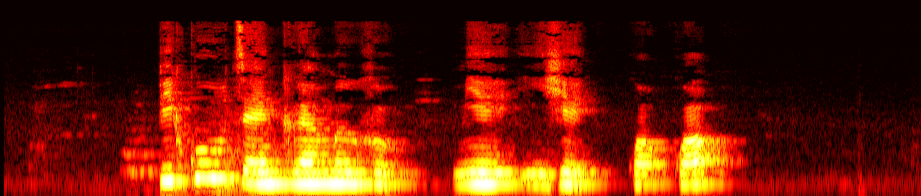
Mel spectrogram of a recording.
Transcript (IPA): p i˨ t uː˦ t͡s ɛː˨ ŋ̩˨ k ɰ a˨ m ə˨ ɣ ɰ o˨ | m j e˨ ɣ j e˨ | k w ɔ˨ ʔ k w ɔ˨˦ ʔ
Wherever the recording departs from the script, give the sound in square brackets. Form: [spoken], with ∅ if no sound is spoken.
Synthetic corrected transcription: p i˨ [k] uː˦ t͡s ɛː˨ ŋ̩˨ k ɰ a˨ m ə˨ ɣ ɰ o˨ | m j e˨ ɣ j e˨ | k w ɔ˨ ʔ k w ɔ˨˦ ʔ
